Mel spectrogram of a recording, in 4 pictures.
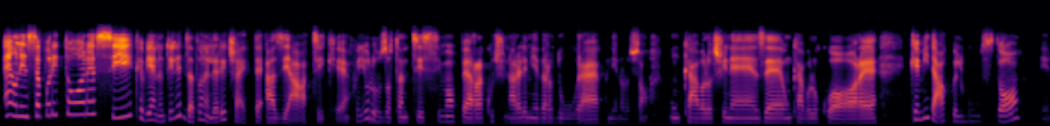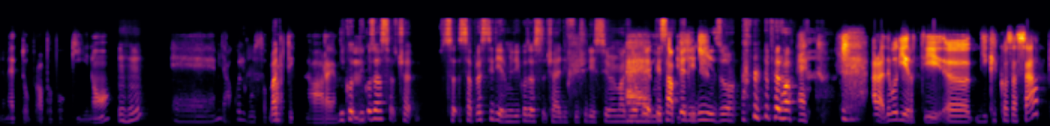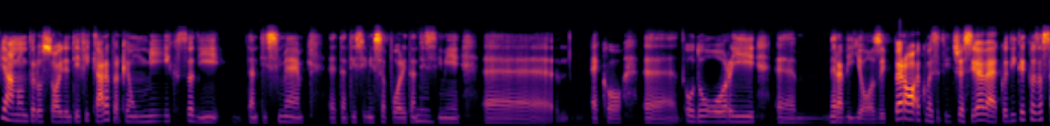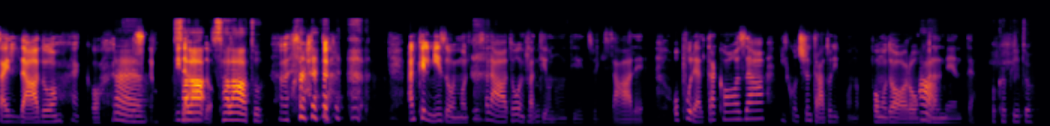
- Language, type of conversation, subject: Italian, podcast, Come prepari pasti veloci nei giorni più impegnativi?
- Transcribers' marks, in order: "proprio" said as "propo"; "cioè" said as "ceh"; "cioè" said as "ceh"; giggle; "allora" said as "aloa"; laughing while speaking: "però"; chuckle; laughing while speaking: "Esatto"; chuckle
